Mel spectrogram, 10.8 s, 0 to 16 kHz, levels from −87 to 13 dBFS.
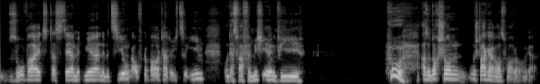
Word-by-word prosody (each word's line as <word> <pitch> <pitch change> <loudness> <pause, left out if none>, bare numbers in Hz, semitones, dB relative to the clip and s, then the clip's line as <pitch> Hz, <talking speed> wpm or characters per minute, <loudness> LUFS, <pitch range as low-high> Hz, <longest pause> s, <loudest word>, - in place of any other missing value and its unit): so 125 +5 -5
weit, 140 0 +1
dass - - -5
der 140 0 +4
mit 135 0 -5
mir 140 0 +2
'ne 130 -2 -4
Beziehung 100 -7 -1
aufgebaut 80 -1 -3
hat - - -4
und 75 - -7
ich - - -16
zu - - -8
ihm. 175 +3 -4 0.4
Und 125 0 -7
das 125 - -1
war 125 -1 -1
für 120 - -3
mich 135 +1 -2
irgendwie 125 -3 +3 1.7
hu, - - +7 0.4
also 150 -2 +1
doch 170 +1 +3
schon 165 -2 +1
'ne 165 -2 -8
starke 150 -1 +1
Herausforderung, 115 -4 -5
ja. - - -15
135 Hz, 155 wpm, -23 LUFS, 120-150 Hz, 1.7 s, hu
